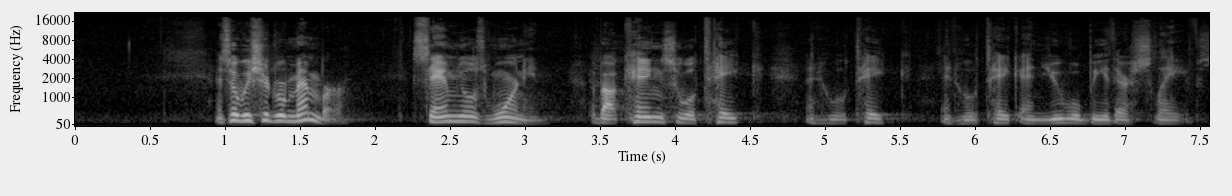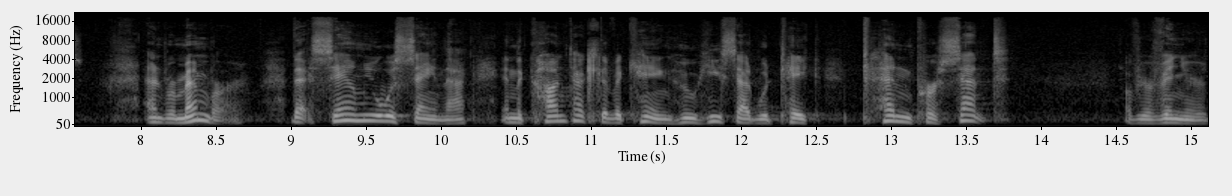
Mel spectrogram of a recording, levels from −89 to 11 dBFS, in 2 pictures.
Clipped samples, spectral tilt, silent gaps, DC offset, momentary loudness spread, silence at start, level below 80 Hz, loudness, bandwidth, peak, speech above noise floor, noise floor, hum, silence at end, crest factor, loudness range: under 0.1%; -3.5 dB/octave; none; under 0.1%; 22 LU; 0.75 s; under -90 dBFS; -31 LUFS; 19 kHz; -8 dBFS; 33 dB; -64 dBFS; none; 0 s; 26 dB; 8 LU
